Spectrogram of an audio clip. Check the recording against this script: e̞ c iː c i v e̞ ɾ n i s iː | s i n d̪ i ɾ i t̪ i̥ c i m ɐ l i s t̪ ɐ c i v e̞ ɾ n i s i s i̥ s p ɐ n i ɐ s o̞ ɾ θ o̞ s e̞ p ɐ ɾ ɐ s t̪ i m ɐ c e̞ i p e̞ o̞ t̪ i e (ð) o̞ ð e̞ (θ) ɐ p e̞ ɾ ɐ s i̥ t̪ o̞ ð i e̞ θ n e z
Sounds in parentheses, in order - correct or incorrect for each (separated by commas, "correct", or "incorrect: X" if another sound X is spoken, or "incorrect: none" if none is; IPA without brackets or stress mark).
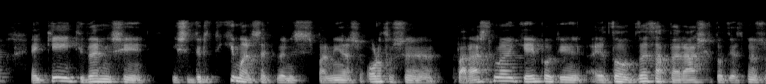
correct, correct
